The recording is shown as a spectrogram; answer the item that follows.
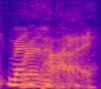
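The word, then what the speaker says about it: Ren'Py: Renpy.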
